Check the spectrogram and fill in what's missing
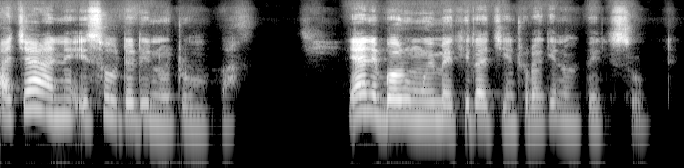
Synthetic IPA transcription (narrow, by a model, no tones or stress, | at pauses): at͡ʃaniʔisutɛlinutum̩pa | janibɔlumwimɛkilat͡ʃintʰulakinim̩pɛlisṵtɛ̥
